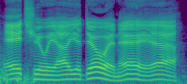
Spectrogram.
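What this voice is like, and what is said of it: John Wayne-style impression. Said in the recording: “What are you, John Wayne?”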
